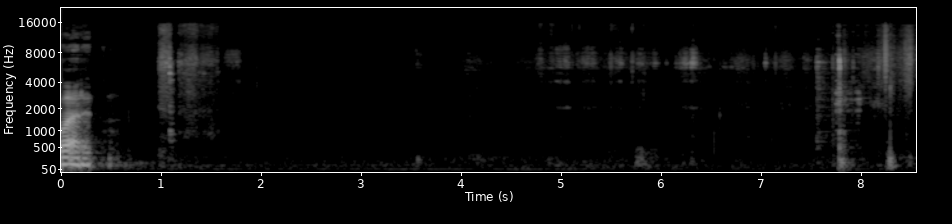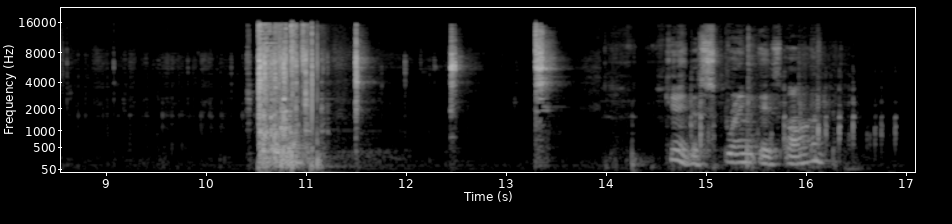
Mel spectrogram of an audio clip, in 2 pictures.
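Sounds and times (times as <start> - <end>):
faint metal scrapes and ticks: 4.7 - 10.4, 13.9 - 17.0.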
